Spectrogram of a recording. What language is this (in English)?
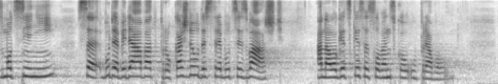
Czech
